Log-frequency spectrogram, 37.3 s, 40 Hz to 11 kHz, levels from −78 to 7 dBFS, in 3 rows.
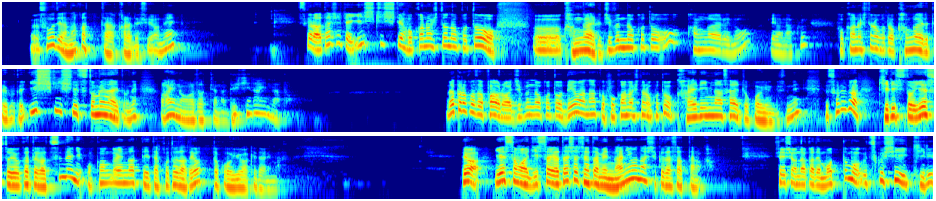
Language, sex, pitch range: Japanese, male, 135-200 Hz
